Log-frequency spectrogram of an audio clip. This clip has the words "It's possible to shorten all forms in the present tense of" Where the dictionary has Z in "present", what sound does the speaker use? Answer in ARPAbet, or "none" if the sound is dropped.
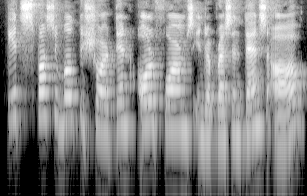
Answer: S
